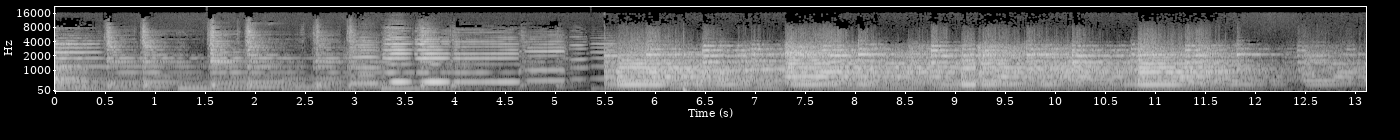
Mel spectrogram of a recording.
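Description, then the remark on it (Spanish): Church bells ring loudly, a quick run of separate strikes at first, then a dense, overlapping peal that keeps clanging without pause. No voices are heard. “¿Quién mandó tocar esas campanas?”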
